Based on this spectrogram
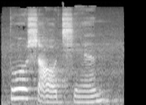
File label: "duoshaoqian", Mandarin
